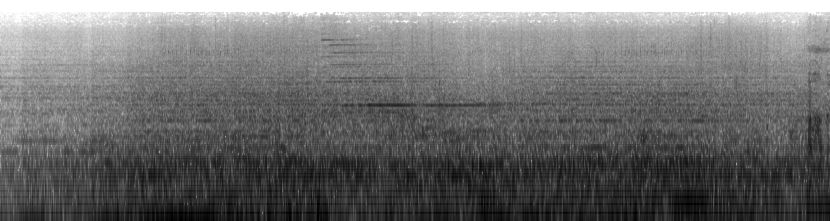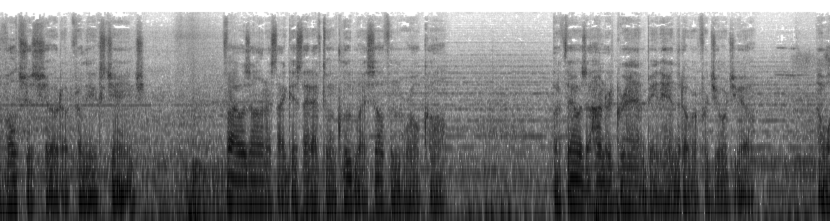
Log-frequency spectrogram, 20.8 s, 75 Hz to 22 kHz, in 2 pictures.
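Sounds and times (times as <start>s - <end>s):
convoys of cars driving up: 0.0s - 17.4s
speech: 10.6s - 12.3s, 13.2s - 16.1s, 17.3s - 20.0s.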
